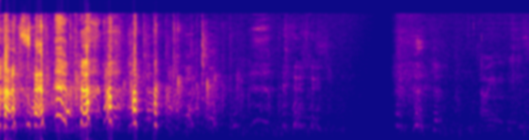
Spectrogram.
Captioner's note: laughs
